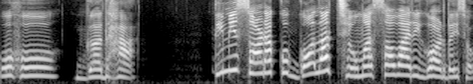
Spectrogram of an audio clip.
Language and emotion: Nepali, angry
